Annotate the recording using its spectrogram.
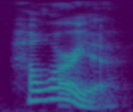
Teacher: you're going to blend those first two words, how are, and then that last word, you, is going to have that schwa, that ya, how are ya?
